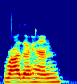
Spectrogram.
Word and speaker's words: Rotherham: This happened in Rotterdam. I'm not sure if I'm pronouncing it right. Rotherham. – Yep.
